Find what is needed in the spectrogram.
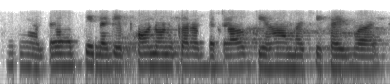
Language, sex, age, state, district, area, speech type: Hindi, female, 60+, Uttar Pradesh, Ayodhya, rural, conversation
